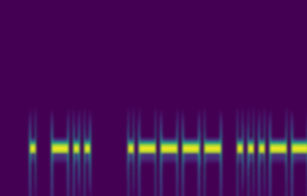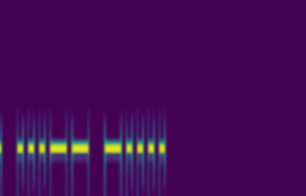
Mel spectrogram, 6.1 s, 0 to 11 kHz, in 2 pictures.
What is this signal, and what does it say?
Morse code, heard as a keyed tone, about 22 wpm, 700 Hz. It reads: ED 1336
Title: CWT Exchange 22wpm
